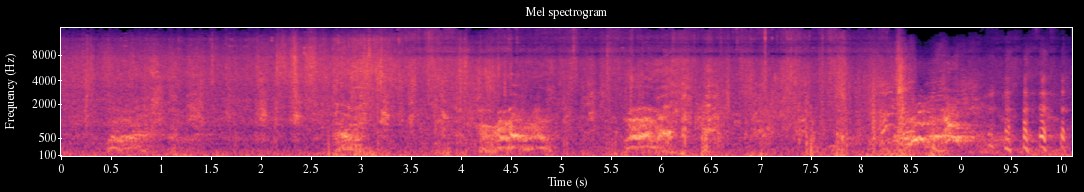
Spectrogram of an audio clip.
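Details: Dogs playing together in a shelter yard under handler supervision, having fun; short bursts of barking and yipping come in clusters every one to two seconds, with rustling and background chatter around them.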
